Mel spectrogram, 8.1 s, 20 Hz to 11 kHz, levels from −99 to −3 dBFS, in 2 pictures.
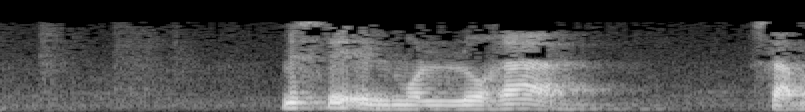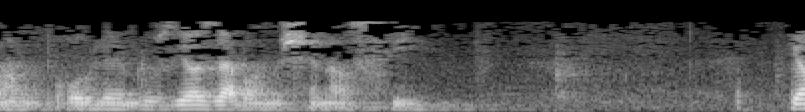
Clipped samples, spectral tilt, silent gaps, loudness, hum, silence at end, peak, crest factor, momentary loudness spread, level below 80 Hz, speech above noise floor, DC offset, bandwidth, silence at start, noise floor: under 0.1%; -9.5 dB/octave; none; -20 LUFS; none; 0 s; -2 dBFS; 20 dB; 14 LU; -64 dBFS; 33 dB; under 0.1%; 5.8 kHz; 1.4 s; -52 dBFS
